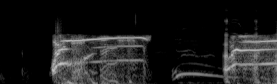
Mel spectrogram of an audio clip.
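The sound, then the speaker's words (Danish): A pig about to be slaughtered squeals shrilly in two long, piercing bursts, with a lower, sliding grunt-like cry between them; loud, harsh and strained, with no talking. “Det er et svin, der skal til slagtning.”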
